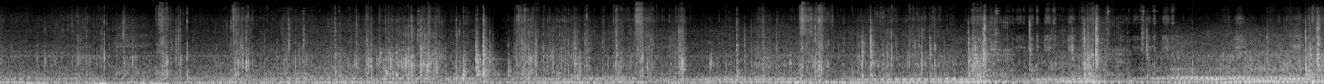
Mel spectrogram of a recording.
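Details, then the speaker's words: 1981 Suzuki TS 250 two-stroke enduro revived after sitting for years, choked on a 100° day: ragged, popping engine stumbles and surges and won't stay running; suspected fuel supply issue such as plugged pilot jet or stuck float, carburetor to be removed. "Okay, we're getting there. Sounds like a fuel supply issue. All right. So, it will run. It just won't stay running."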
